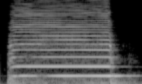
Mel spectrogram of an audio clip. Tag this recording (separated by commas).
Musical instrument, Bowed string instrument, Music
